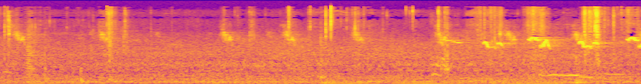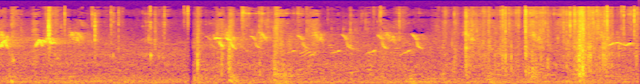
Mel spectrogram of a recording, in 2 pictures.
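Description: Small birds chirping, short quick calls repeated over and over, with scattered sharp clicks and cracks from crawfish shells being broken and peeled by hand.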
